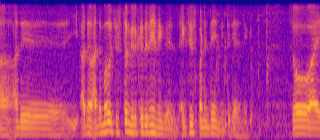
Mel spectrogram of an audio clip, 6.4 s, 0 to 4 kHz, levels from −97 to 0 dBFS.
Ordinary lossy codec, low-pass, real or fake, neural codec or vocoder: none; 3.6 kHz; real; none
